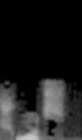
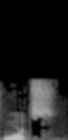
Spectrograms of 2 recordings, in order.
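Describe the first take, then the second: First: The name starts with an sh sound. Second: The name starts with a plain s sound. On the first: The speaker calls it wrong. "It's not Schwartz" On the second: The speaker calls it right. "it's Swartz. S-W-A-R-T-Z"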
